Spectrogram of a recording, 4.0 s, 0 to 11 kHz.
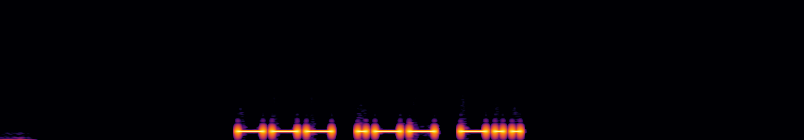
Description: Morse code, heard as a keyed tone, about 28 wpm, 700 Hz. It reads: OWD
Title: USA Call Sign Postfixes - 3 Letters 28wpm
